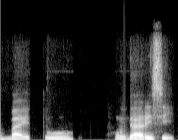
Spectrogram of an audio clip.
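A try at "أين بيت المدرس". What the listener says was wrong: Masya Allah. Mumtaz.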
